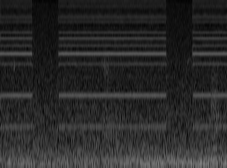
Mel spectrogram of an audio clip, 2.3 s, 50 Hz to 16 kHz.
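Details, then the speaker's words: Auto pulse desulfator set to 12 V on a 12.1 V battery, running its repair cycle. Thin steady electronic tone broken by two short gaps: normal operation. "okay so now it does this cycle okay it will start working on the battery"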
